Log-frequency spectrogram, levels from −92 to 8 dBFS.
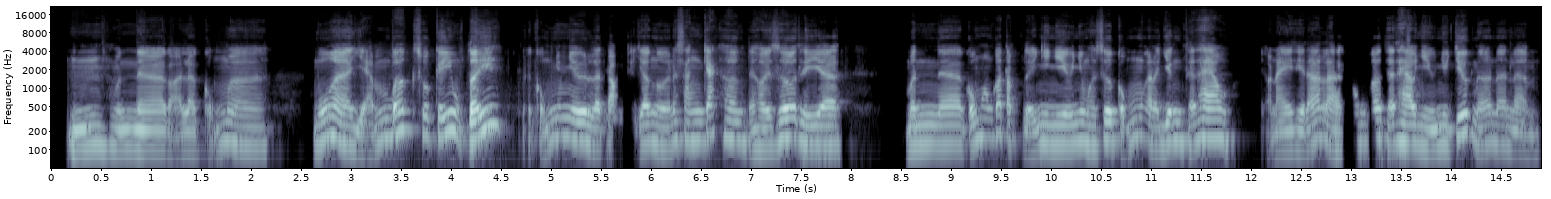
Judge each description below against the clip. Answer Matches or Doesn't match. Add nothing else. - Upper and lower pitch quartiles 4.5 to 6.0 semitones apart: Matches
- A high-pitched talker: Doesn't match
